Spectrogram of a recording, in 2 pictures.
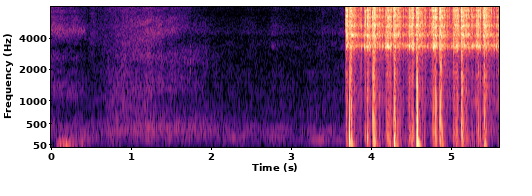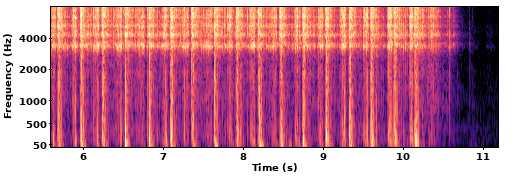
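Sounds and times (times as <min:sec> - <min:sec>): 
rumba maracas: 0:03.7 - 0:10.7.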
